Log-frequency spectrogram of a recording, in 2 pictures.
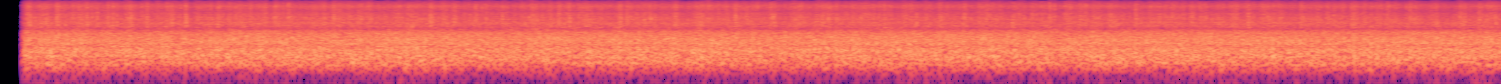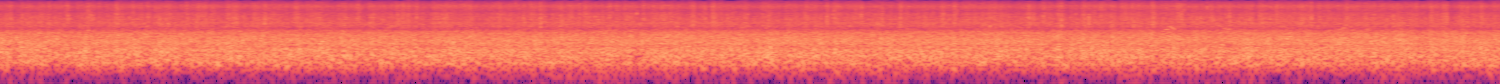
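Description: Small mountain stream cascading over rocks in a steady, unchanging rush of water.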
